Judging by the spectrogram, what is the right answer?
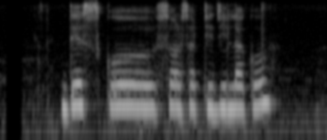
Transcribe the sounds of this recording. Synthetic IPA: d̪eskosʌɾʌsaʈ̪ʰːid͡zilːako

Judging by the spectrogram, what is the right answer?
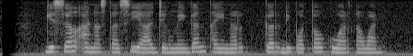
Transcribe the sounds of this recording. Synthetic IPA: ɡisɛla̰nast̪asiad͡ʒɨŋmɛɡant̪ainər | kɨrdipɔt̪ɔkuwart̪awan

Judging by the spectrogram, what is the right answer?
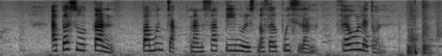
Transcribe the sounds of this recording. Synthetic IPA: ʔab̥a̤sult̪anpamuɲt͡ʃak̚nansat̪inulɪsnɔfɛlpuɪslanfeulet̪ɔn

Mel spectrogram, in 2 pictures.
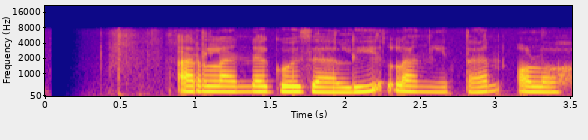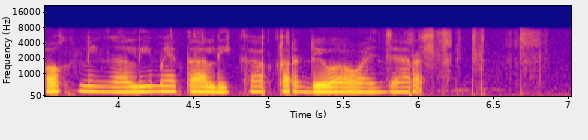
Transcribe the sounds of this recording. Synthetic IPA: ʔa̰rlandaɡozalilaŋit̪anɔlɔhɔk̚niŋalimɛt̪alikakərdewawaɲd͡ʒaɾa̰

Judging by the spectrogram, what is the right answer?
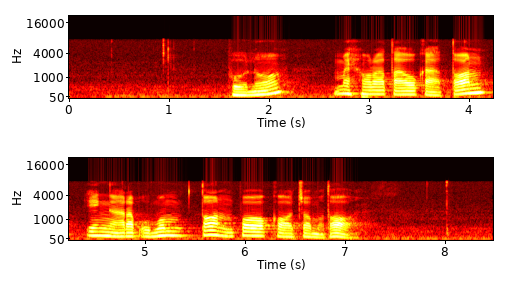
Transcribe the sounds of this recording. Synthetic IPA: b̥o̤no | mɛhoɾat̪aukat̪ɔnɪŋːaɾəpumʊmt̪ɔnpɔkɔt͡ʃɔmɔt̪ɔ

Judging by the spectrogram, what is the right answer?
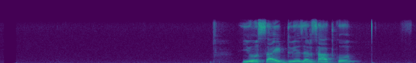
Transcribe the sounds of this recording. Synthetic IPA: josaiʈ̚d̪ujɦʌd͡zarsat̪ʰko

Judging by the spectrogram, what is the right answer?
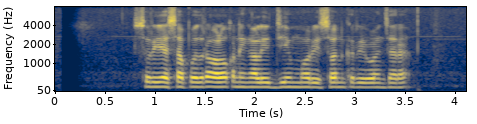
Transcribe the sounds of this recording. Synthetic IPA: suɾiasaput̪ɾaɔlɔkəniŋalid͡ʒimːɔɾisɔnkɨrdiwaɲt͡ʃaɾa

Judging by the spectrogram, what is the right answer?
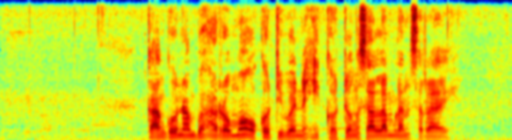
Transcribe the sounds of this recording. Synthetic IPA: kaŋɡonambaɦaɾomɔuɡ̥ɔ̤d̪̥i̤wənəɦiɡ̥ɔ̤ɖ̪̥ɔ̤ŋsalamlansəɾae

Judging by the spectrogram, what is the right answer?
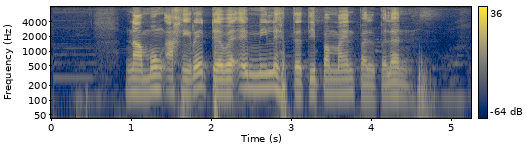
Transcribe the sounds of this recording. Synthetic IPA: namʊŋaxiɾeɖ̥ɛ̤weʔemilɪhd̪̥ä̤d̪̥i̤pəmaɪnb̥a̤lb̥a̤lan

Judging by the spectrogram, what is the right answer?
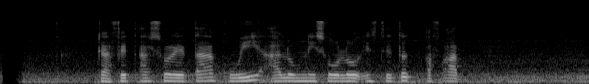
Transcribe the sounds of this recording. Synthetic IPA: ɖ̥a̤fɪt̪arsuɾet̪akuwialumnisoloinst̪it̪ut̪̚ɔfart̪̚

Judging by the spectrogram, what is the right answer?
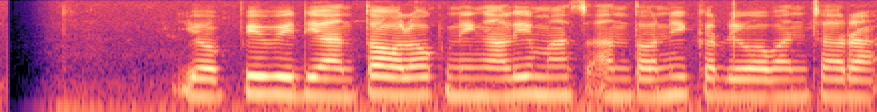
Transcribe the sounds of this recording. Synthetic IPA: jɔpiwidiant̪ɔlɔk̚niŋalimasa̰nt̪ɔnikɨrdiwawaɲt͡ʃaɾa

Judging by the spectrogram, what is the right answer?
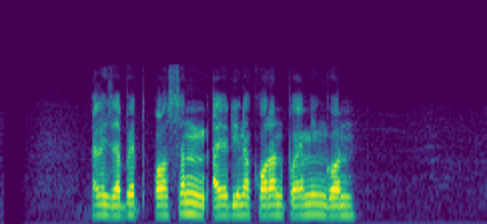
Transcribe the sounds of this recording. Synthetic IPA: ʔɛlizabɛt̪ɔlsəna̰jadinakɔɾanpɔɛmiŋɡɔn

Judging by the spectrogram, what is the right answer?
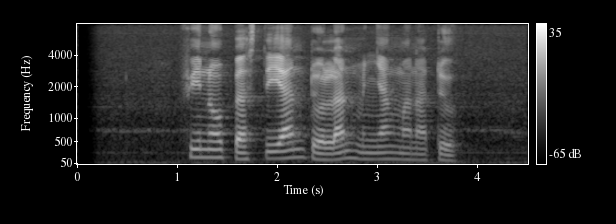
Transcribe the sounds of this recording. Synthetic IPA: finob̥ä̤st̪ianɖ̪̥o̤lanməɲaŋmanaɖ̥o̤

